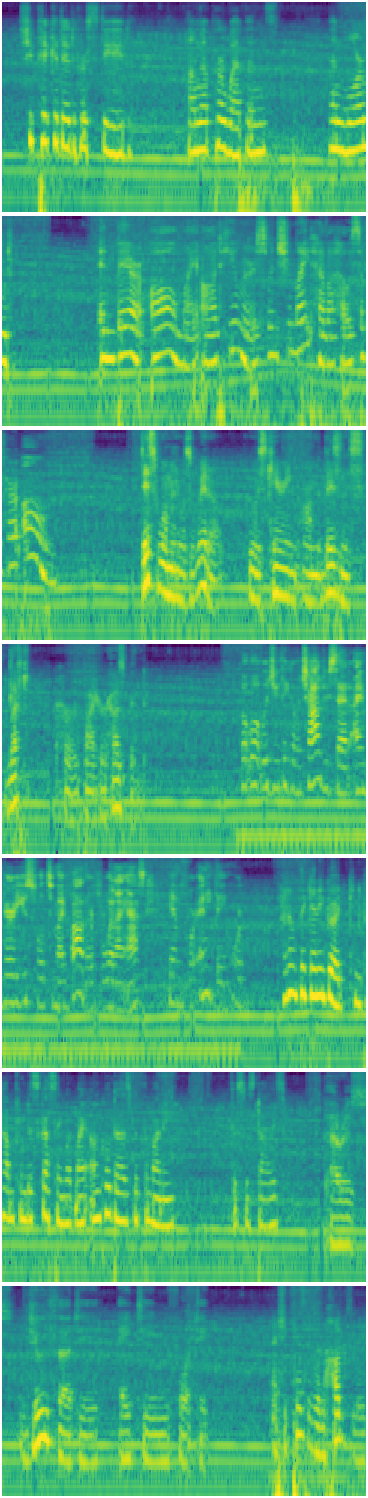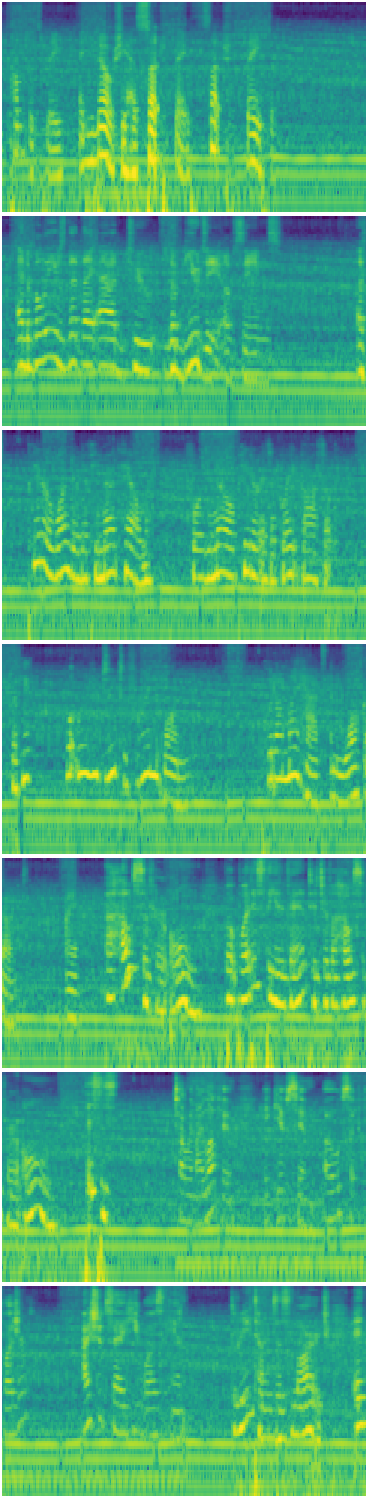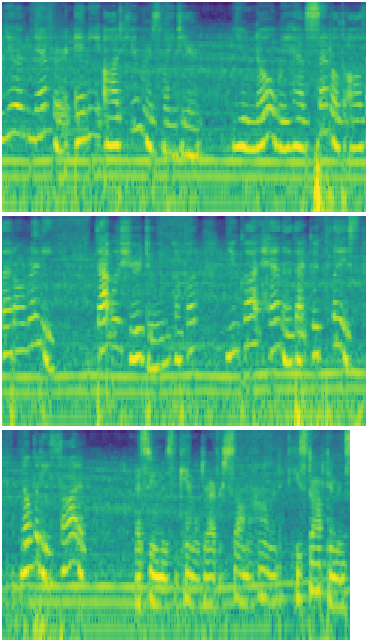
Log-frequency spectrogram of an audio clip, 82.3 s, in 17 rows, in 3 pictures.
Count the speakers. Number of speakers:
10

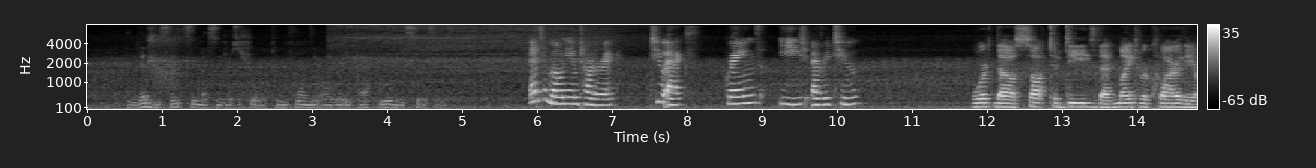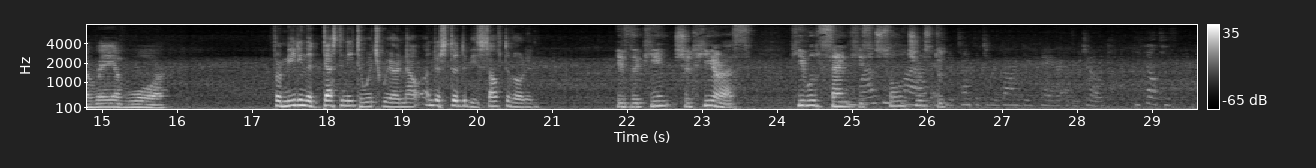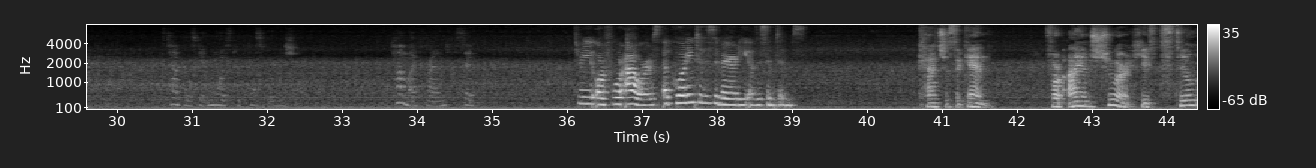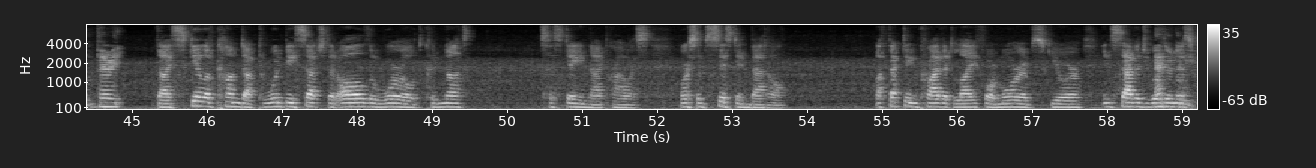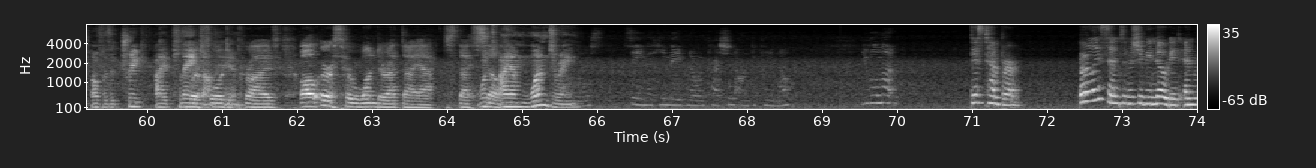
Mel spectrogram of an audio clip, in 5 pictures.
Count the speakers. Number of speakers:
6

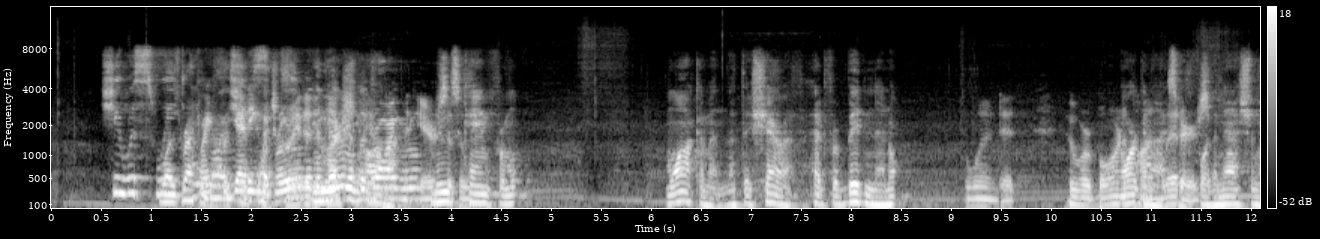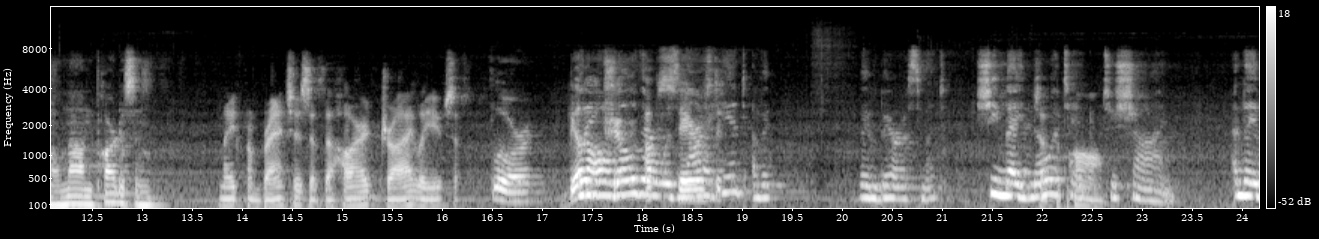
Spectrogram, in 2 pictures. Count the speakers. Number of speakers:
5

